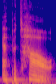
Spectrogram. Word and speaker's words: Apatow: Was wir jetzt gerade noch äh, im Vorgespräch geklärt haben und jetzt ein für alle Mal äh, klarstellen, den Mann spricht man Apatow aus.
